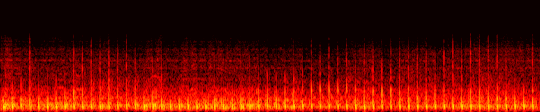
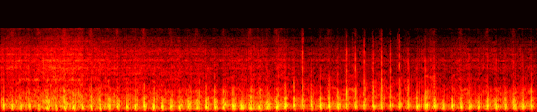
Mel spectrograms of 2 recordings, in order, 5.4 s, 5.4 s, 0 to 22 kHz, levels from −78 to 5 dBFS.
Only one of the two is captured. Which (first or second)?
first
